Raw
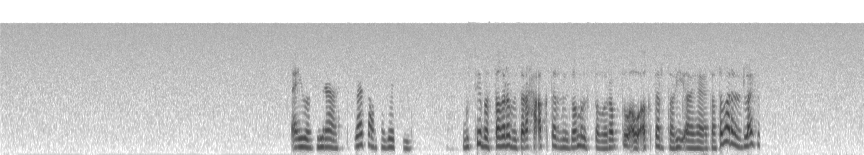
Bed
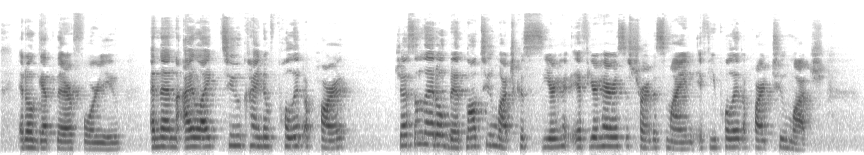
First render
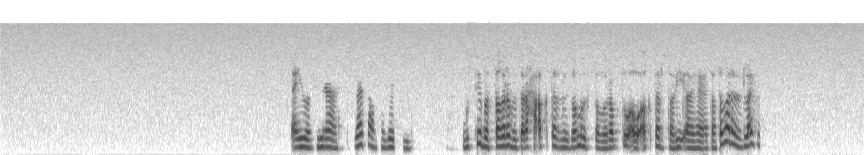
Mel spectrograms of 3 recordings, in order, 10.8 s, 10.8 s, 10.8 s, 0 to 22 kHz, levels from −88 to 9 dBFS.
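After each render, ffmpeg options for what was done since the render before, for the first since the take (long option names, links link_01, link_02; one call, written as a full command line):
ffmpeg -i in.wav -af "afftdn=noise_reduction=6:noise_floor=-42" out.wav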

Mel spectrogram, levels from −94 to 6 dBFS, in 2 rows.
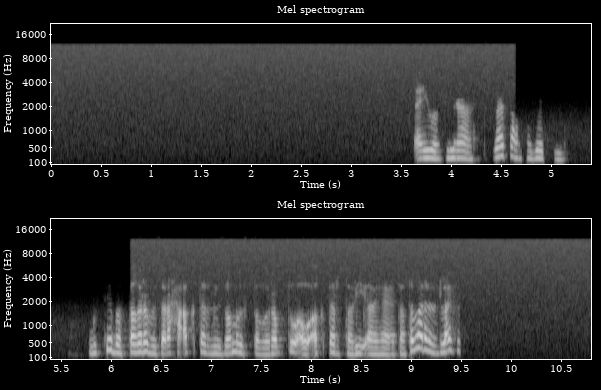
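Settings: ffmpeg -i in.wav -filter_complex "[0:a]asplit=3[link_01][link_02][link_03];[link_01]afade=type=out:start_time=4.63:duration=0.02[link_04];[link_02]lowpass=frequency=1100:width=0.5412,lowpass=frequency=1100:width=1.3066,afade=type=in:start_time=4.63:duration=0.02,afade=type=out:start_time=6.19:duration=0.02[link_05];[link_03]afade=type=in:start_time=6.19:duration=0.02[link_06];[link_04][link_05][link_06]amix=inputs=3:normalize=0" out.wav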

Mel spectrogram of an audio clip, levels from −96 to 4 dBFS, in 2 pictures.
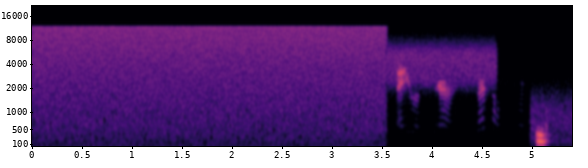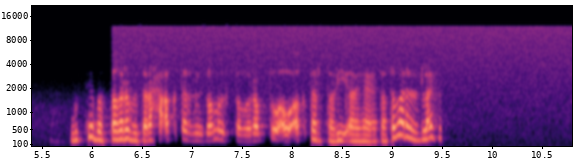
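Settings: ffmpeg -i in.wav -filter_complex "[0:a]asplit=3[link_01][link_02][link_03];[link_01]afade=type=out:start_time=3.53:duration=0.02[link_04];[link_02]asuperpass=centerf=3700:order=8:qfactor=1.1,afade=type=in:start_time=3.53:duration=0.02,afade=type=out:start_time=4.97:duration=0.02[link_05];[link_03]afade=type=in:start_time=4.97:duration=0.02[link_06];[link_04][link_05][link_06]amix=inputs=3:normalize=0,asettb=1/sr,asplit=3[link_07][link_08][link_09];[link_07]atrim=end=6.624[link_10];[link_08]atrim=start=6.62:end=8.18,asetpts=PTS-STARTPTS,afade=type=in:duration=0.004:curve=qsin,afade=type=out:start_time=1.556:duration=0.004:curve=qsin,highpass=frequency=400:width=0.5412,highpass=frequency=400:width=1.3066[link_11];[link_09]atrim=start=8.176[link_12];[link_10][link_11]acrossfade=duration=0.004:curve1=hsin:curve2=qsin[link_13];[link_13][link_12]acrossfade=duration=0.004:curve1=qsin:curve2=hsin" out.wav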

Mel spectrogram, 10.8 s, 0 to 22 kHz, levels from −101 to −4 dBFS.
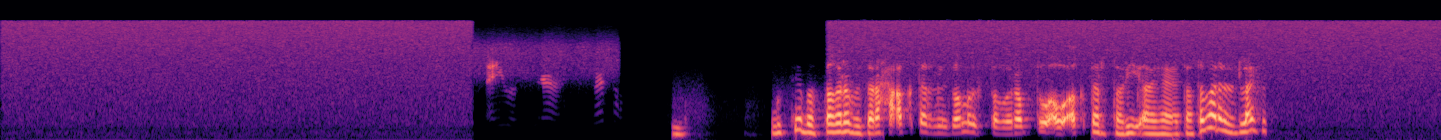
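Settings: ffmpeg -i in.wav -af "agate=range=-33dB:threshold=-49dB:ratio=3:detection=peak,equalizer=frequency=320:width_type=o:width=0.24:gain=-10" out.wav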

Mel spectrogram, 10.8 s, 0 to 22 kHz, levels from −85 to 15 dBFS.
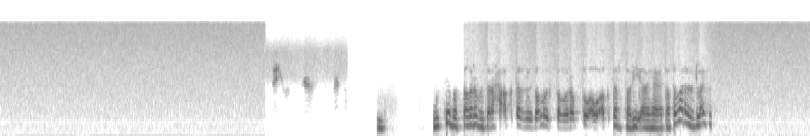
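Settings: ffmpeg -i in.wav -af "alimiter=limit=-15dB:level=0:latency=1:release=173,acompressor=threshold=-30dB:ratio=2" out.wav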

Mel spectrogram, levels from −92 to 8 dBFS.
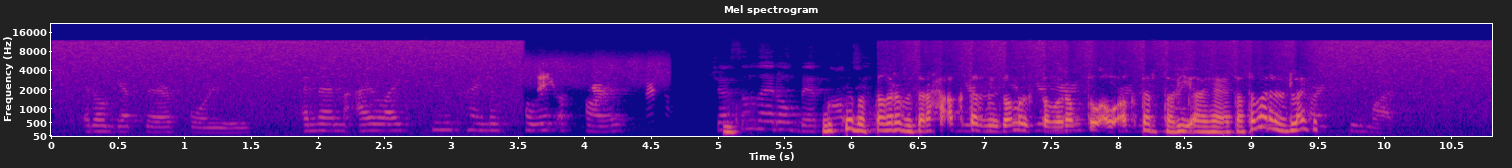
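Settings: ffmpeg -i in.wav -i bed.wav -filter_complex "[1:a]volume=-28.5dB[link_01];[0:a][link_01]amix=inputs=2:normalize=0" out.wav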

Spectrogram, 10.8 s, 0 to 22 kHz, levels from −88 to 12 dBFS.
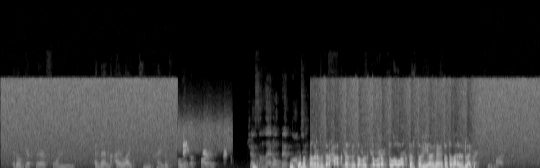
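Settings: ffmpeg -i in.wav -af "volume=12dB" out.wav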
